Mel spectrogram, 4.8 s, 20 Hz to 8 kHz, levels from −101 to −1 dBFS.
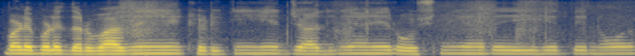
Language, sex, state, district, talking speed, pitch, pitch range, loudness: Hindi, female, Madhya Pradesh, Bhopal, 165 wpm, 175 Hz, 165-180 Hz, -18 LUFS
